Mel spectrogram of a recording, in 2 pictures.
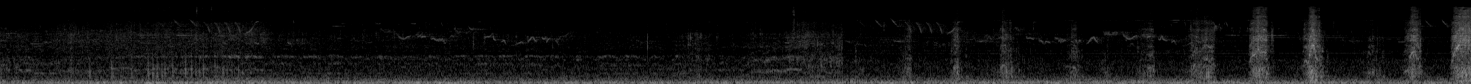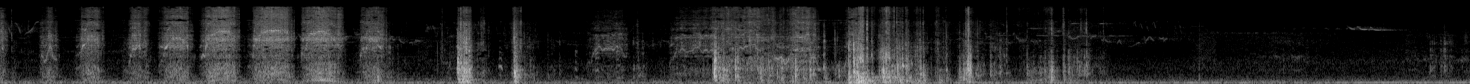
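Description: A 1/10-scale Gmade G20SF RC rock crawler working over stones and dirt. Past the middle comes a dense run of sharp clacks, knocks and scrapes from its tyres and chassis on rock, and then it settles back to a low steady background.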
